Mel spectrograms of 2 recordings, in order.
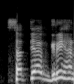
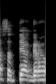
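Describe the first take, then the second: First: सत्याग्रह ending in grih; mistaken i. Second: सत्याग्रह ending in grah; corrected a. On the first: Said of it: "नहीं होता". (सत्याग्रह, अंत में गृह) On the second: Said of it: "होता है". (सत्याग्रह, अंत में ग्रह) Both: Shown as a demonstration.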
